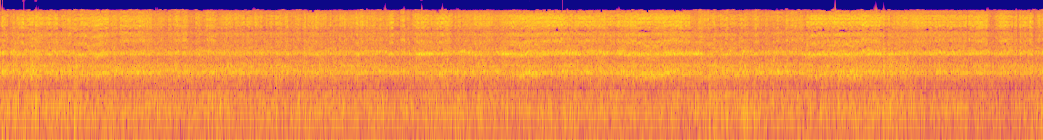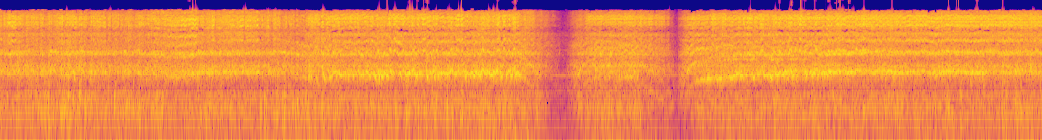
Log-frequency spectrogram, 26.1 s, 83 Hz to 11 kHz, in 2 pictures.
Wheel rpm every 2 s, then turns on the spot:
230, 230, 230, 230, 220, 220, 230, 230, 220, 180, 90, 190, 230.
none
